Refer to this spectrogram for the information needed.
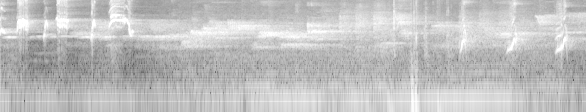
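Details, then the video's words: Wild-caught adult white-rumped shama singing in a contest mood, several varied voices and tail flicking: loud harsh squawky notes and short sharp whistles at the start, a softer warbled stretch, then a run of quick rising whistled notes. "chòe lửa già rừng giọng chất. kích chòe lửa sổ nhiều giọng. chòe lửa căng lửa tạch đập đuôi liên tục"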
